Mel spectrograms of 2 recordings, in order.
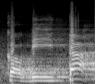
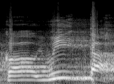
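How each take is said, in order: First: The middle consonant is a B sound. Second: The middle consonant is a V sound. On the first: "तो उड़िया में कैसा होगा?" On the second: "और एक शब्द है कविता"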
